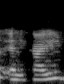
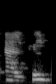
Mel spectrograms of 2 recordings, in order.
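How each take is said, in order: First: Alkyl said "el-KAIL", long i; alkyl as EL-kile. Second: Alkyl said "AL-kil", short i; alkyl as AL-kill. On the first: Teacher shows students one accepted pronunciation, alkyl as "el-kile". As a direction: end alkyl to rhyme with "mile". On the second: Teacher shows students the other pronunciation, alkyl as "al-kill". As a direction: end alkyl to rhyme with "hill". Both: Shown as a demonstration. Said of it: "कुछ लोग alkyl बोलते हैं".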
